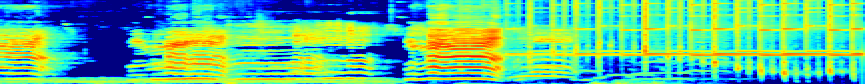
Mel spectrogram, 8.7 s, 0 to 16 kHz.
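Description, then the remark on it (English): Dairy goats at Crow's dairy, which milks 220 goats a day, bleat loudly, one long wavering call after another. A few fainter bleats follow over light metallic clanking and a steady ringing tone. “Crow's dairy started with 17 goats. Now they are milking 220 a day.”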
